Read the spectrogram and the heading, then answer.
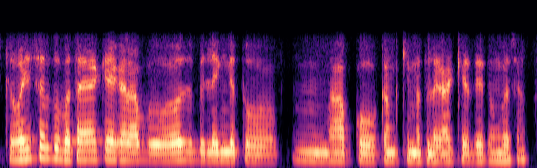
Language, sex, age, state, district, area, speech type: Urdu, male, 18-30, Uttar Pradesh, Ghaziabad, urban, conversation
